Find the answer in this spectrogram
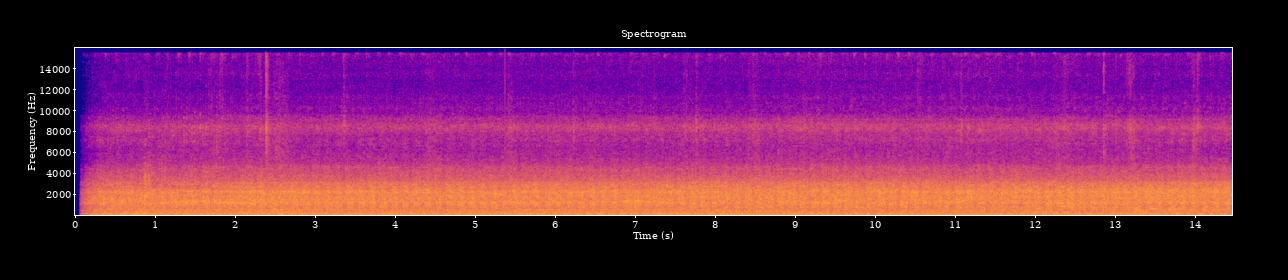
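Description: A crane's engine running steadily at constant speed with a low hum, lifting a heavy load on slings.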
